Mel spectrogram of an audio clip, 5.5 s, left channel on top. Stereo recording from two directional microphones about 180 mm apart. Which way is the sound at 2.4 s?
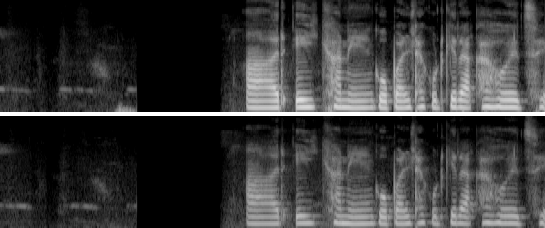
40° left (ahead or behind).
